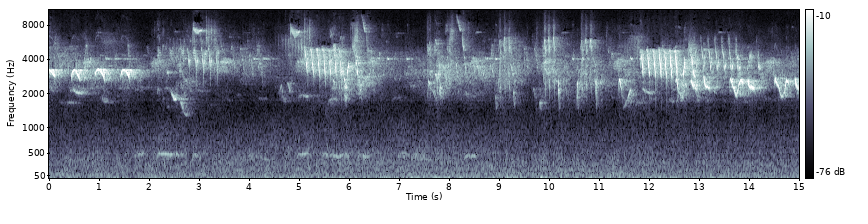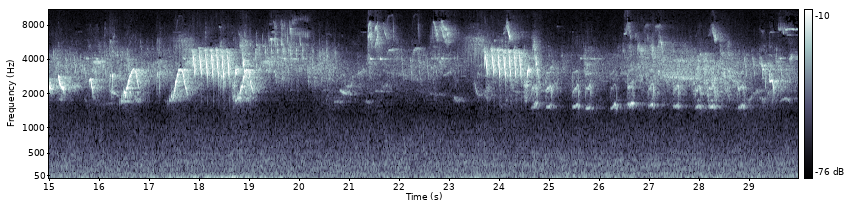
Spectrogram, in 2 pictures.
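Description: Several birds singing and calling at once, with a loud rapid trill that recurs about every six seconds among shorter chirps and whistles.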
